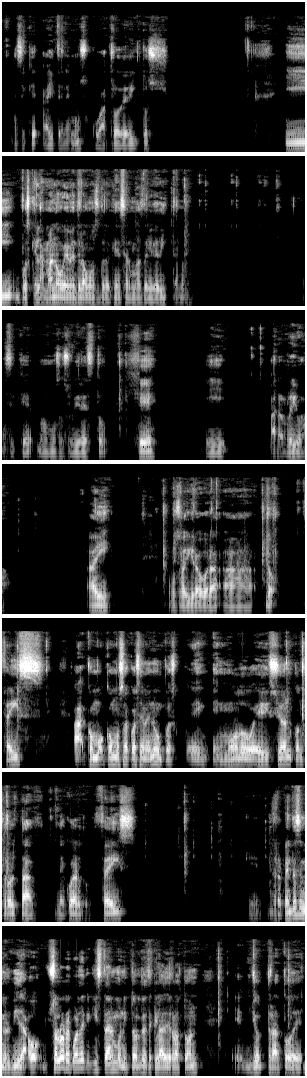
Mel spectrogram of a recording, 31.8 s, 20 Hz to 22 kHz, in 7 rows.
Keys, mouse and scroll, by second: 0.3 click, 0.7-5.7 middle drag, 6.6 right click, 6.9 middle click, 7.9 shift+right click, 8.3 shift+right click, 8.8 shift+right click, 9.5-10.6 middle drag, 11.2 g, 13.2 click, 13.5 middle click, 14.5-16.1 scroll down 2, 16.6 ctrl+Tab, 17.1 ctrl+click, 17.9 ctrl+Tab, 18.4 ctrl+click, 23.0 ctrl+Tab, 23.8 click, 24.6 right click, 25.2-26.4 middle drag, 26.4 ctrl+scroll up 2, 26.5 ctrl+middle click, 31.0 shift+middle click, 31.7-31.8 shift+scroll up 2.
